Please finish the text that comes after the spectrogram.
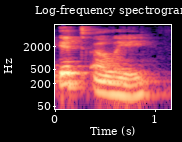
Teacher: when you say Italy it and Lee are the stressed syllables and the uh is not stressed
